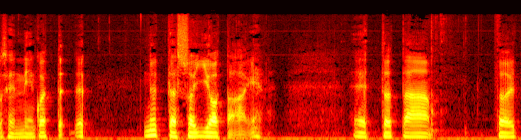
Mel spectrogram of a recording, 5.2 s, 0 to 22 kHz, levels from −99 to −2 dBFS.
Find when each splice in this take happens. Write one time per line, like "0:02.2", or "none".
none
